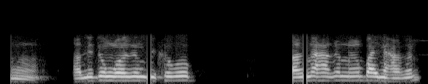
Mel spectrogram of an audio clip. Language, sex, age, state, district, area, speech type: Bodo, male, 60+, Assam, Udalguri, rural, conversation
